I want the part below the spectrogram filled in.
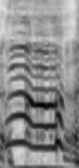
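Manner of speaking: high, loud mock scream; imitated scream. Mother hit by the voice, imitated scream. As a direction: wail out a mock cry.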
